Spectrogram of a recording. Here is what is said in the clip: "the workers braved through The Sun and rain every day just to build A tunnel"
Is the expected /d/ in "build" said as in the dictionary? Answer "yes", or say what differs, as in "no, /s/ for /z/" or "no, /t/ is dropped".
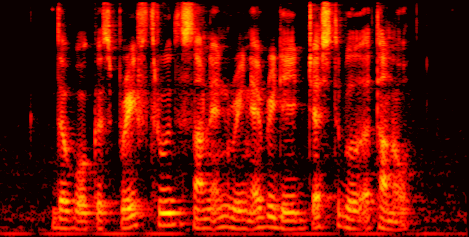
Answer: no, /d/ is dropped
